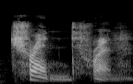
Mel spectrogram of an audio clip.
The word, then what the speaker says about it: trend: 됐던 거 같아요 맞아요 t 하고 R 하고 같이 있을 때는 이런 C 발음 현상이 생겨요 그래서 trend TR trend 이렇게 하면이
